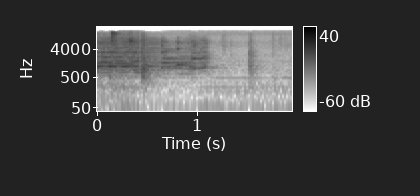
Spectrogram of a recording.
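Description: A telephone rings faintly in a room, a short electronic ring tone trailing off, followed by a brief soft knock; no talking.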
